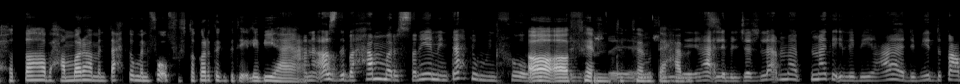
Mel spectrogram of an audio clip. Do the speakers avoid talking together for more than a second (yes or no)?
no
